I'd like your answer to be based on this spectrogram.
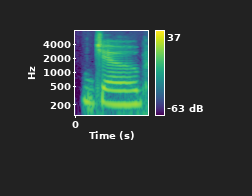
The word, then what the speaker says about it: Job: was it Job or Job? – Job. – Mm-hmm. Job. Spelled like Job, but Job, right? – Mm-hmm.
